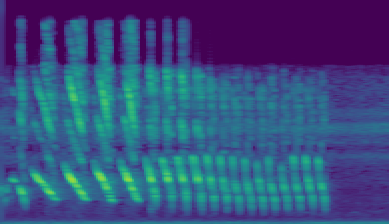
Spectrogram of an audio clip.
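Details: Tutor song for young canaries and canaries that stopped singing. A fast string of sweeping chip notes, loud at first and then softening, repeated about eight per second before stopping abruptly.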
